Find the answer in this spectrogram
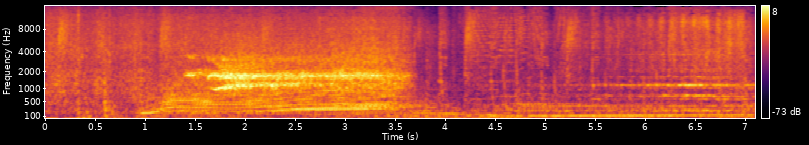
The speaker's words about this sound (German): Da, das Müllauto kommt ins Schlingern. Jetzt zur Seite. Oh, Volltreffer, direkt in das Schleusentor.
